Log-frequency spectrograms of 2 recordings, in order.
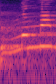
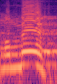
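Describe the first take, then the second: First: The voice is high and thin. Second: The voice is low and deep. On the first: A young child is calling. "पहले mummy बोल रहा था ऐसे करके" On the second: A child whose voice has broken is calling. "अब वो बोले mummy"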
